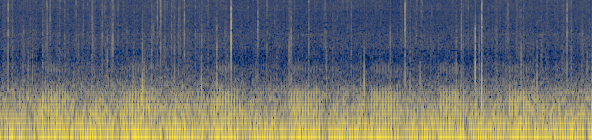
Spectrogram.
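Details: A cat's continuous low purr pulses in slow waves under frequent snapping crackles of a burning fireplace.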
